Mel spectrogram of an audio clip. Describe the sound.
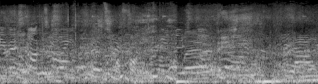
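A dense wash of crowd chatter, many overlapping voices murmuring at steady volume, continuous, as a large audience at a hockey match leaves its seats and pours out because food has just been served.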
